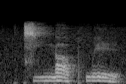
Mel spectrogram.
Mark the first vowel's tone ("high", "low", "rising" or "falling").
high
